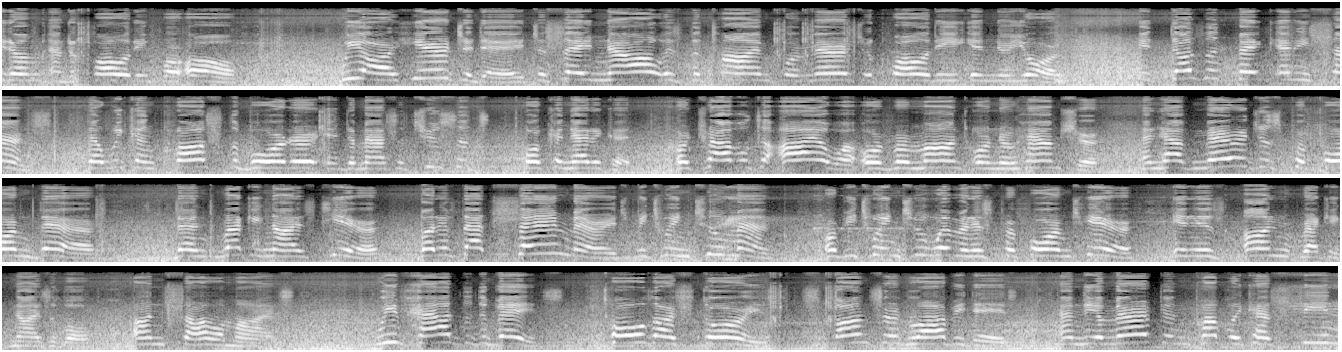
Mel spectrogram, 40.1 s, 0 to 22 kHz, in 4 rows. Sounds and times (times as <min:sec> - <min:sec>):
Speech: 0:00.0 - 0:01.8, 0:02.6 - 0:08.0, 0:08.6 - 0:20.8, 0:21.4 - 0:32.3, 0:32.9 - 0:40.1
Outside, urban or manmade: 0:00.0 - 0:40.1.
